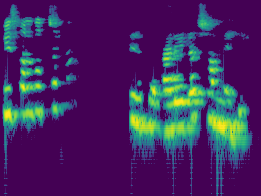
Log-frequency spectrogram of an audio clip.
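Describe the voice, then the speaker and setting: A young medical instructor with a Bangladeshi Bengali accent lectures her classroom, patiently explaining, asking questions and repeating the main terms. Her high voice is expressive and a little fast, captured in a muffled recording.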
